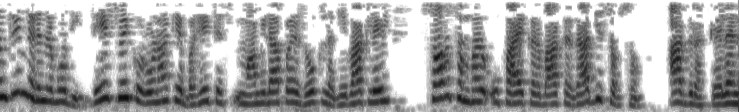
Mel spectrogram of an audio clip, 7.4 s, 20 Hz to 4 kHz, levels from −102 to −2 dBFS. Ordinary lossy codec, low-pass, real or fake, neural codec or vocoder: none; 3.6 kHz; real; none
